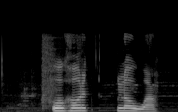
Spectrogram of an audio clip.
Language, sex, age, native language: Icelandic, female, 9, Icelandic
